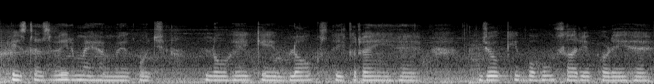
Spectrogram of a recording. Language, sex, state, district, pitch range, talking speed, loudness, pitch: Hindi, female, Haryana, Jhajjar, 185-200 Hz, 155 wpm, -17 LUFS, 190 Hz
